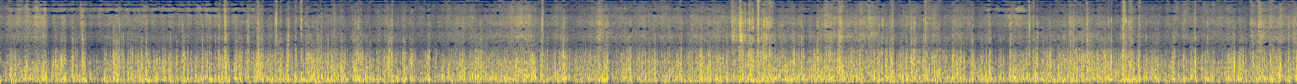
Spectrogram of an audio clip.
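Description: Steady rush of wind on the microphone mixed with the running noise of a passenger train's wheels on the rails, heard from an open coach doorway while the train is moving at speed.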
